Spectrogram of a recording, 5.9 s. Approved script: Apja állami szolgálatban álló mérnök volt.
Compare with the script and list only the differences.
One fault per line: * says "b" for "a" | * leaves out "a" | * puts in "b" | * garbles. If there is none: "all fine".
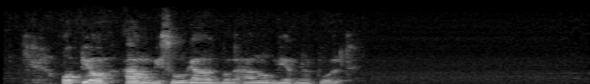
all fine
